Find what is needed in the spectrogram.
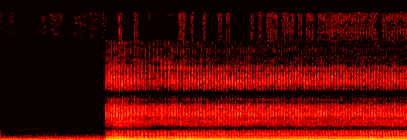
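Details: A sleeping female dog snoring: a sudden deep, rumbling, grunting snore that carries on steadily after a brief quiet start.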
